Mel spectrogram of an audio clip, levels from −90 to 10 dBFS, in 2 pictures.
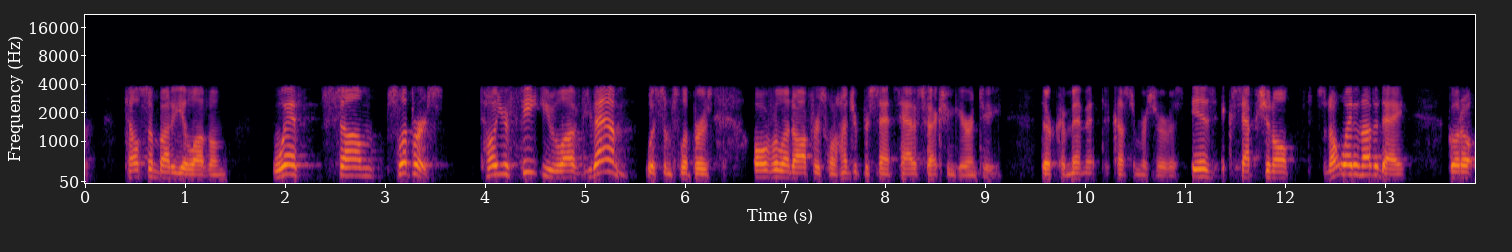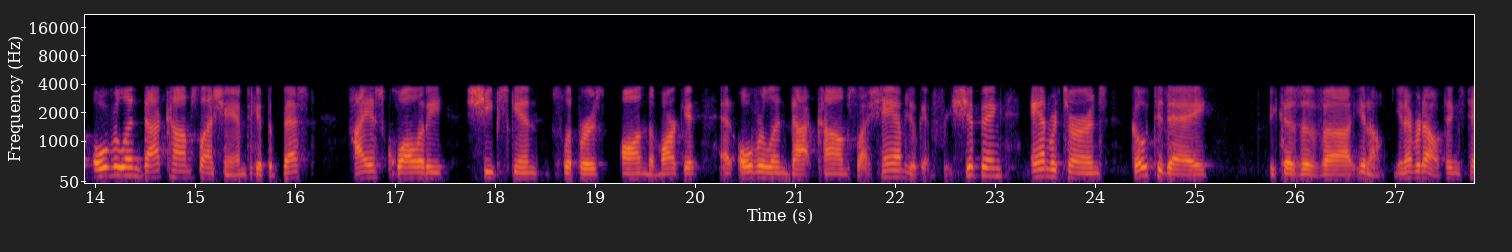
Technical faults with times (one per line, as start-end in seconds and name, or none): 0.00-27.80 iLBC codec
